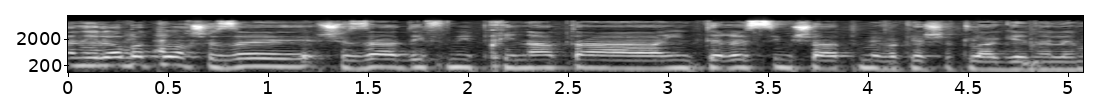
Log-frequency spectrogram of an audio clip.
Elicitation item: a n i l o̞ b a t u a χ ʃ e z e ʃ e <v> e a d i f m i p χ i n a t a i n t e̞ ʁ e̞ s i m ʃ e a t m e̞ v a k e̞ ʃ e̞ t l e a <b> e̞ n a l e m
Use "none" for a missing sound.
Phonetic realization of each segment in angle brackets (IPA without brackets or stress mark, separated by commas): z, ɡ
